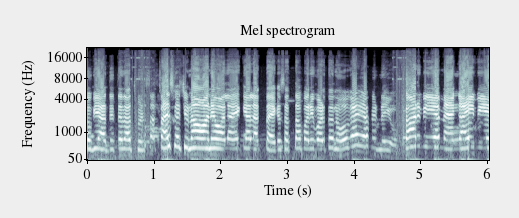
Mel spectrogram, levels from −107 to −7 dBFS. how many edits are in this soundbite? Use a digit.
2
